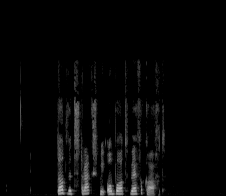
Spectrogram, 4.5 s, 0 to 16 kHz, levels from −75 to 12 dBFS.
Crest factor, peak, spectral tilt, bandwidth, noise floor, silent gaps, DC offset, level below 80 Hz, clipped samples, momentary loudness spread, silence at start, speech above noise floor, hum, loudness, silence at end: 20 dB; -6 dBFS; -3.5 dB/octave; 11.5 kHz; -75 dBFS; none; under 0.1%; -84 dBFS; under 0.1%; 7 LU; 1.15 s; 53 dB; none; -23 LUFS; 1.25 s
